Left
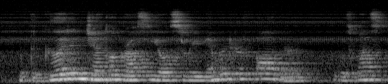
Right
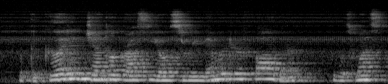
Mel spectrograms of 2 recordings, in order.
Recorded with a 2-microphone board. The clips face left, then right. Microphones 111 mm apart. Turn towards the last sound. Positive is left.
turn(degrees=-35)  # may be behind; listen again after turning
